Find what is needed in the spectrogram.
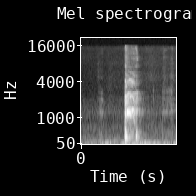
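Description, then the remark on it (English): A single sharp cough from a chronic cough bursts out and fades within about a quarter second, followed by quiet background with no talking. “This chronic cough just will not go away.”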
